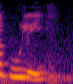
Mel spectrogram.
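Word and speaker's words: poulet: استخداماتها كتير قوي في الدروس لما نقول فرخه بوليه فرخه بوليه بوليه اخرها اوتيه انطقها ايه بس كانت دي كده كل الكلمات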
